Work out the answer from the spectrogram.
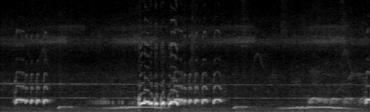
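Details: Local zebra dove in full voice, used to lure others of its kind: short runs of rapid pulsed coos from several birds, overlapping with lower, slurred, drawn-out coos.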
